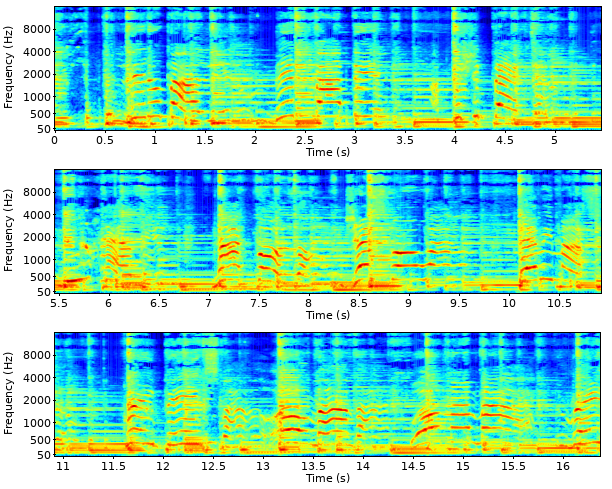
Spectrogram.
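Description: A man singing with his own acoustic guitar accompaniment, the voice carrying a sustained, wavering melody over the guitar.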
